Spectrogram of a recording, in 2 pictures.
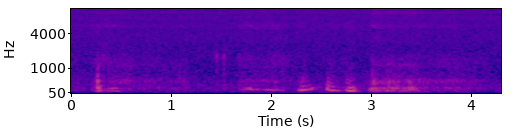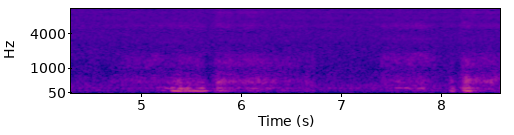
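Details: Soft, irregular snuffling snores with gentle grunts every two to three seconds from a dog sleeping and apparently dreaming: snoring.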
